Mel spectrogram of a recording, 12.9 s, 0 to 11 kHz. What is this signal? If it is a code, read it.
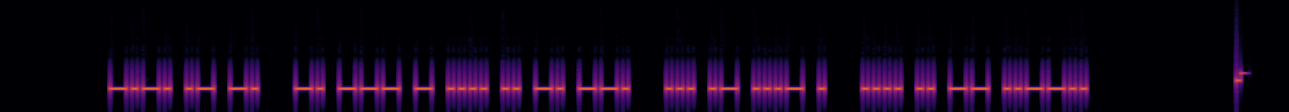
Morse code, heard as a keyed tone, about 22 wpm, 700 Hz. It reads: CAN NOTHING SAVE HIM?
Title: Sentences from Top 1100 Words 22wpm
